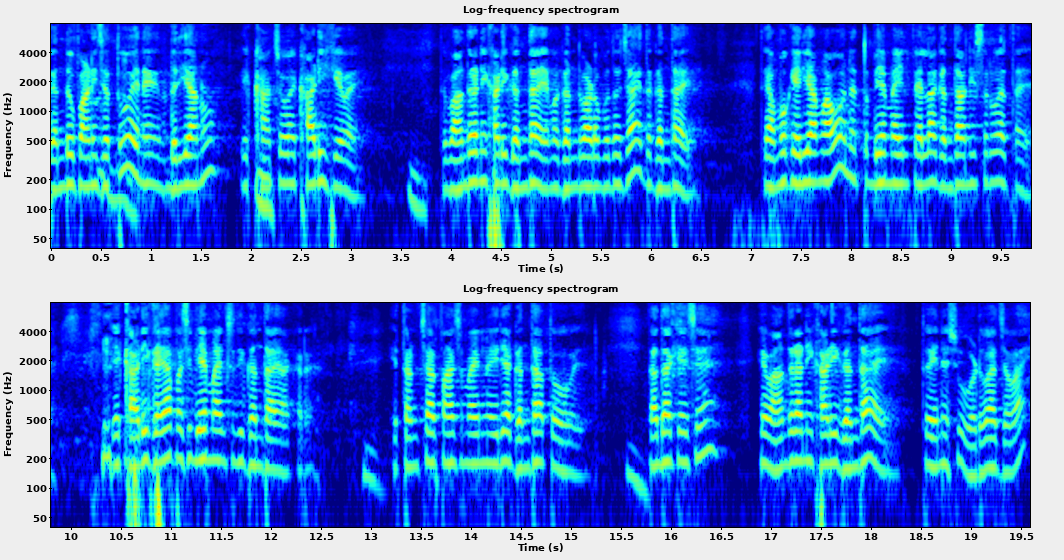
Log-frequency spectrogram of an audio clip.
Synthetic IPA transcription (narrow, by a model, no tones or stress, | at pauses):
ɡənd̪ʱũpaɽ̃id͡ʒət̪ũɦojned̪əɾijanũ | ekʰːãt͡ʃõekʰaɽikeʋaj | t̪oʋãnd̪ɾanikʰaɽiɡənd̪ʱajemãɡə̃nd̪ʱʋaɽobəd̪ʱod͡ʒajt̪oɡə̃nd̪ʱaj | t̪oeəmukeɾijamãaʋonet̪oɓemailpɛɦlãɡənd̪ʱaʋniʃəɾuʋat̪ʰːaje | ekʰaɽiɡəjapət͡ʃʰiɓemailsud̪ʱiɡənd̪ʱajãkəɾe | et̪əɳt͡ʃaɾpãt͡ʃmailnoeɾijaɡənd̪ʱat̪oɦoj | d̪ad̪ʱaket͡ʃʰe | keʋãnd̪ɾanikʰaɽiɡənd̪ʱajt̪oeneʃũʋəɽ̤ʋad͡ʒəʋaj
